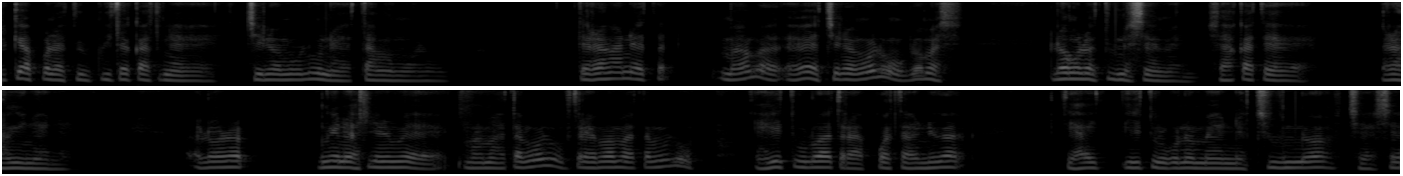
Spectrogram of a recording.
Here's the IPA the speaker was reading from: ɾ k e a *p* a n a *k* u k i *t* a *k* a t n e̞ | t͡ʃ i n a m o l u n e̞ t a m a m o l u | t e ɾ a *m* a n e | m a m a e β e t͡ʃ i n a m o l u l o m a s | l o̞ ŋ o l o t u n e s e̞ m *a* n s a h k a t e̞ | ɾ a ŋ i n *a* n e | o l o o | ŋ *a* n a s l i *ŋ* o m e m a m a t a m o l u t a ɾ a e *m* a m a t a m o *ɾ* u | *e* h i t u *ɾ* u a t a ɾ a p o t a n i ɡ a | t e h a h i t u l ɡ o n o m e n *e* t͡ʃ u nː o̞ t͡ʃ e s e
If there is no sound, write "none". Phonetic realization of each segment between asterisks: p, t, t, k, ŋ, e, e, e, n, m, l, e, l, e

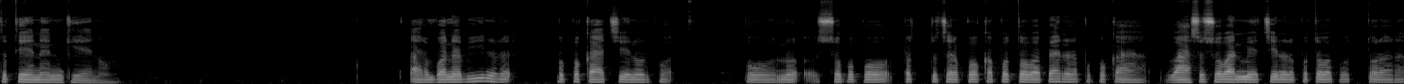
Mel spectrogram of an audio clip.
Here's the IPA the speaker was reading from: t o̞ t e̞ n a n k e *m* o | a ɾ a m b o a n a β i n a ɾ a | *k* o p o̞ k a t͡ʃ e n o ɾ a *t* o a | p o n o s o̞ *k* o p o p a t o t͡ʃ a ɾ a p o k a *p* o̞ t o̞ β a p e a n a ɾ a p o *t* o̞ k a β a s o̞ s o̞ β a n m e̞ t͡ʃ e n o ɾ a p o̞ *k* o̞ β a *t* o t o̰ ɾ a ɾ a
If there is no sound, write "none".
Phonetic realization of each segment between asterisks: n, p, p, p, p, p, t, p

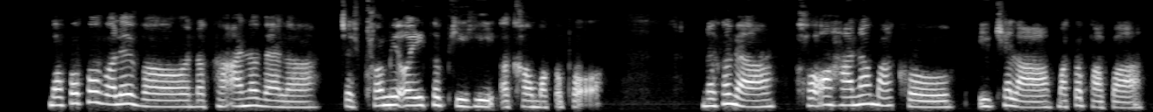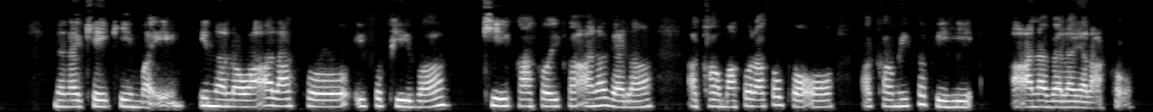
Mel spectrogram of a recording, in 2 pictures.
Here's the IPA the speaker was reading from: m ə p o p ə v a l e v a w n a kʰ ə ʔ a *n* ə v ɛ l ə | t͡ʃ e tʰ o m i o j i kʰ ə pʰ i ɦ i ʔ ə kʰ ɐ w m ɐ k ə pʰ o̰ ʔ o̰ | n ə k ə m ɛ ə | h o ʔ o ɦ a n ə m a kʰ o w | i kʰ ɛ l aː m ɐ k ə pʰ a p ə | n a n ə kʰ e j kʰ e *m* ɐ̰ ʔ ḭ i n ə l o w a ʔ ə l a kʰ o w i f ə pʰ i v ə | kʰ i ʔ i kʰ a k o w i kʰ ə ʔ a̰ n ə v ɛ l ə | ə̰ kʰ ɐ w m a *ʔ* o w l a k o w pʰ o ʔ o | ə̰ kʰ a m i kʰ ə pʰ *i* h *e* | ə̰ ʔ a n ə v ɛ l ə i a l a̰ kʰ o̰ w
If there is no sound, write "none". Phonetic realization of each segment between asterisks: n, m, k, i, i

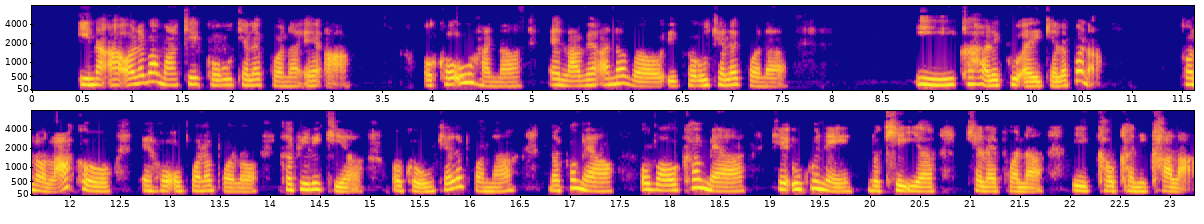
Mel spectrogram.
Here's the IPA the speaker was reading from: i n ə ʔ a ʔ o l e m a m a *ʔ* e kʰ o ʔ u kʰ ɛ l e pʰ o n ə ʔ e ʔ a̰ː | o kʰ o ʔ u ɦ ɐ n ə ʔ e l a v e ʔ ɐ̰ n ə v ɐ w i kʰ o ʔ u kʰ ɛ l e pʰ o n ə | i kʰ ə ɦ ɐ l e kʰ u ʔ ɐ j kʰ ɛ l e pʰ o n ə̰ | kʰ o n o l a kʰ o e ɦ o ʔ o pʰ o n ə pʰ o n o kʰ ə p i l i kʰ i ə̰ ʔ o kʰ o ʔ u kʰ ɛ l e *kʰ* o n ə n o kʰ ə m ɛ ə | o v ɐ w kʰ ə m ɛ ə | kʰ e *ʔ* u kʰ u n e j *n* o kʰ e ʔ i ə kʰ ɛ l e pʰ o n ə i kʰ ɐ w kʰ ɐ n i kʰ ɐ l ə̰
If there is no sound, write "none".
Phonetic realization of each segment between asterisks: k, pʰ, ʔ, n

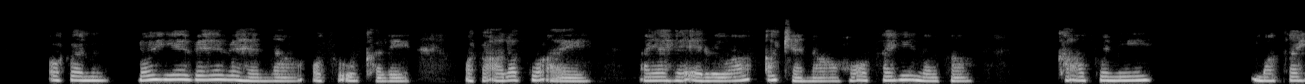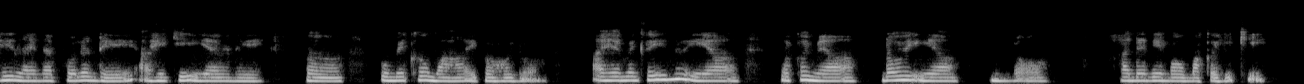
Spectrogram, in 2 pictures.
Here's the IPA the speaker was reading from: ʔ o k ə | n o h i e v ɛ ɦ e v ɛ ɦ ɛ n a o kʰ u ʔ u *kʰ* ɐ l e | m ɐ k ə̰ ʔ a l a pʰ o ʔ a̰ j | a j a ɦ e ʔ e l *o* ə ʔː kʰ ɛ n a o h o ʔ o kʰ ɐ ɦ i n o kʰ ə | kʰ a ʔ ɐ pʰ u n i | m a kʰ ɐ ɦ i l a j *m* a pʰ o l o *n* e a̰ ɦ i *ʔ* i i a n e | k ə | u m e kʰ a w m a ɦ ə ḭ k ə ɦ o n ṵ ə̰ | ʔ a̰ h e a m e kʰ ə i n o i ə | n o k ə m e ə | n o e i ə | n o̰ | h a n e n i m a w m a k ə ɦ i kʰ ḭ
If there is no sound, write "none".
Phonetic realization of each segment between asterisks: kʰ, u, n, n, k

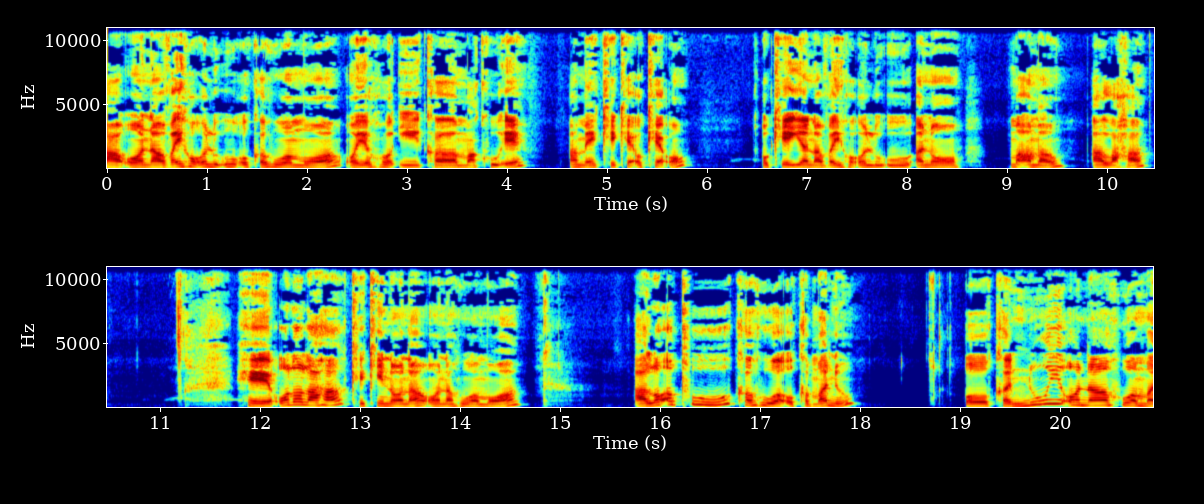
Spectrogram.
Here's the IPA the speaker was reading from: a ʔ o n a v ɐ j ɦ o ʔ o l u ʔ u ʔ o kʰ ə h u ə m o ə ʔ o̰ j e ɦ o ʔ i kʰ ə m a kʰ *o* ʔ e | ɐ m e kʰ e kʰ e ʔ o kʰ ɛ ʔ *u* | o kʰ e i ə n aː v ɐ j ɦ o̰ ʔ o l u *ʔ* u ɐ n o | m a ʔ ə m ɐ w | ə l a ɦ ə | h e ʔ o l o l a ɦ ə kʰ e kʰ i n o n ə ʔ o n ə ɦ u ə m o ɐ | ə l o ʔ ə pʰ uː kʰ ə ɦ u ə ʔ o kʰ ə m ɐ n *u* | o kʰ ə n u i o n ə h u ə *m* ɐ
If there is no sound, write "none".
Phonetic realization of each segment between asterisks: u, o, ʔ, u, m

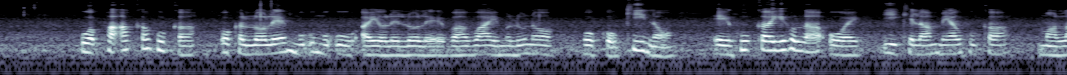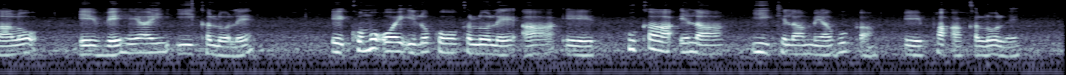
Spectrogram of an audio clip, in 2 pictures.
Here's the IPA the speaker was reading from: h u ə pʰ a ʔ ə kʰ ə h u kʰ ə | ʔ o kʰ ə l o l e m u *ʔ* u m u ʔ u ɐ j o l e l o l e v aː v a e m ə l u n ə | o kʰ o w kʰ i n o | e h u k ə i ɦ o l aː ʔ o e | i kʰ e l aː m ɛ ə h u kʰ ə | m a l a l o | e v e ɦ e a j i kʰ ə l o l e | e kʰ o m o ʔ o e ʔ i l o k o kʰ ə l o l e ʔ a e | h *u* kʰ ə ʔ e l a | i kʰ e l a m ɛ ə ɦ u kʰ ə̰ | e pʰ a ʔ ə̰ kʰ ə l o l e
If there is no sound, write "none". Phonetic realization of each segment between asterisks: ʔ, u

